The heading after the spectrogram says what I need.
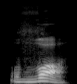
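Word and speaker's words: ظ: So here we have the, va. We must touch the upper teeth with the tongue as well, but va is a strong the.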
